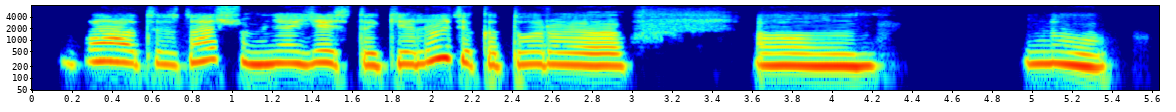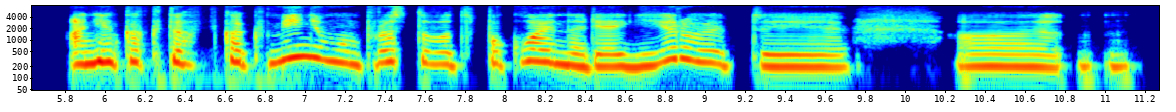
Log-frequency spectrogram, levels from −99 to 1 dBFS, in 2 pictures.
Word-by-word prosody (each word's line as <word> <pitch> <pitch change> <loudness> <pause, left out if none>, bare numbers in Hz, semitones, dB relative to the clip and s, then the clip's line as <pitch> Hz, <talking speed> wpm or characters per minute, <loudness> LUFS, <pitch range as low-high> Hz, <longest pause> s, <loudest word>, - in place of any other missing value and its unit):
Да, 275 +2 -1
ты 240 0 -8
знаешь, 285 +8 -3
у - - 0
меня 245 +2 +1
есть 255 0 -2
такие 230 +2 -4
люди, 315 +2 +2
которые, 230 -1 -2 0.7
эм, 215 -1 +3 0.7
ну, 240 -5 +1 0.4
они 250 +3 +6
как-то, 270 -2 -1
как 280 -3 0
минимум 295 -4 +4
просто 265 +3 -3
вот 235 -3 -4
спокойно 245 -2 +1
реагируют, 220 +7 +1
и, 200 -1 +2 0.6
э, - - -5
м, 205 -2 0 0.2
м, 205 0 -7
235 Hz, 120 wpm, -22 LUFS, 215-265 Hz, 0.7 s, они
